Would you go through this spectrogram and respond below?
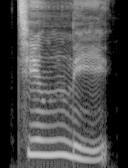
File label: "经理", Chinese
